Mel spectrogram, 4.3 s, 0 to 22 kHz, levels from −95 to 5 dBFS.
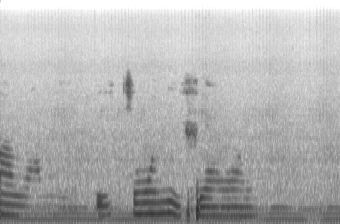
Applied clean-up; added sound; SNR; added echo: none; Engine; 8 dB; none.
